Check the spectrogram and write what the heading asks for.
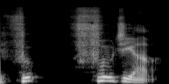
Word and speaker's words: Fujiyama: While we're on the boss, this is important because I consulted with somebody who is fluent in Japanese on how to pronounce his name, and it's actually Fujiyama.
